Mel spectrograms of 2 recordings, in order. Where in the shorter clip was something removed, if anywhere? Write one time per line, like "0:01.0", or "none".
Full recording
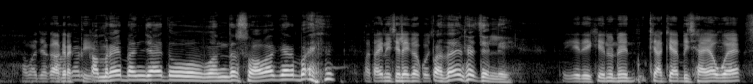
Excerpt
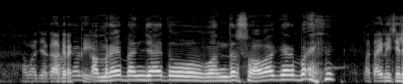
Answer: none

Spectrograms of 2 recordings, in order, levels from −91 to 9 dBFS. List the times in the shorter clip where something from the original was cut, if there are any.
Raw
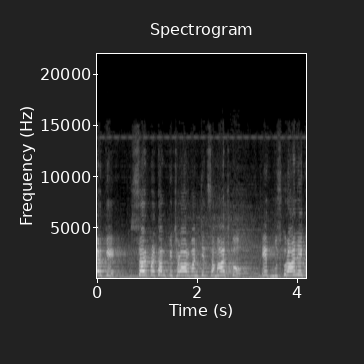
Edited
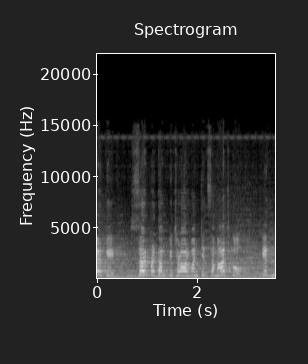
none

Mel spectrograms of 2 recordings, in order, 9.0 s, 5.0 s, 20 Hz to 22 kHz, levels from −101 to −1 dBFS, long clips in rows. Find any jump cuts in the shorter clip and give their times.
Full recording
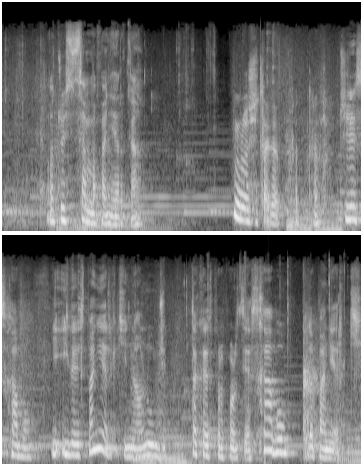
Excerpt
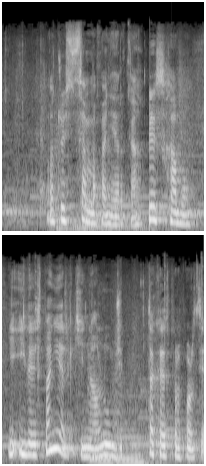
0:01.8

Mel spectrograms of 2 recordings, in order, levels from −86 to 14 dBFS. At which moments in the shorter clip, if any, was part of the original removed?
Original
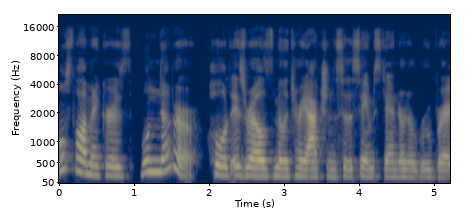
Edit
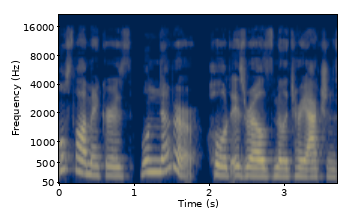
none

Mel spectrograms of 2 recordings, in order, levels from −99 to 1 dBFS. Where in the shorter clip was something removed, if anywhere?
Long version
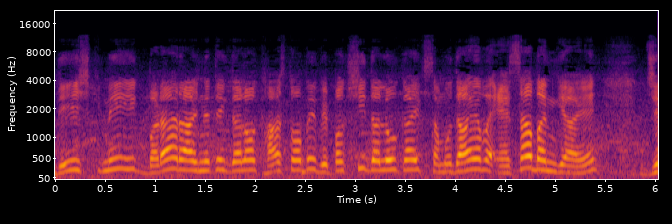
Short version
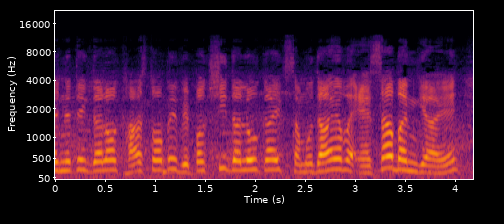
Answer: none

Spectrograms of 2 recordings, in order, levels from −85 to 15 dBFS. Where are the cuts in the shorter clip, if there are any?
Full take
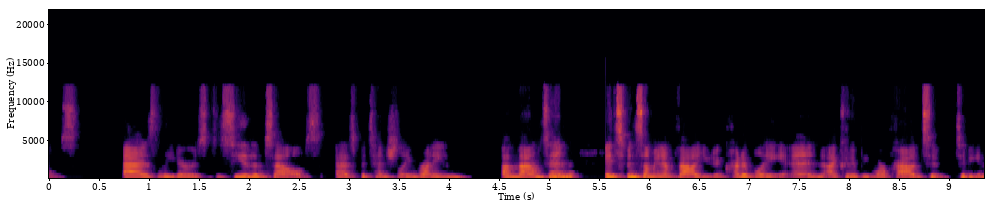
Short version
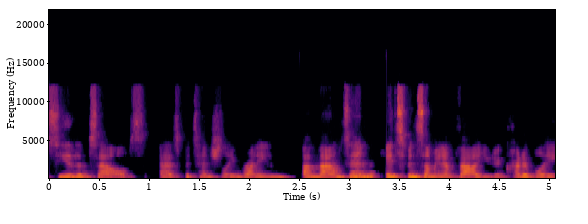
0:02.4
0:03.3

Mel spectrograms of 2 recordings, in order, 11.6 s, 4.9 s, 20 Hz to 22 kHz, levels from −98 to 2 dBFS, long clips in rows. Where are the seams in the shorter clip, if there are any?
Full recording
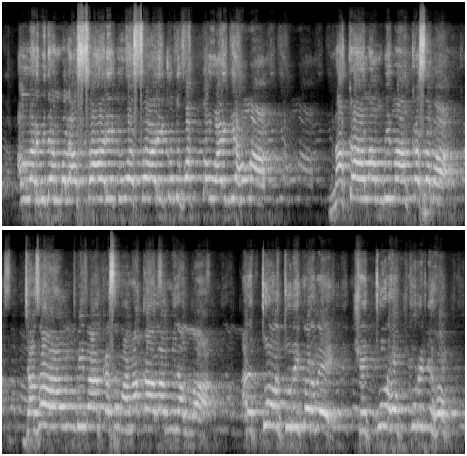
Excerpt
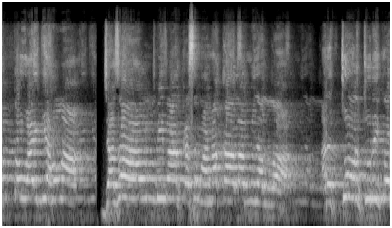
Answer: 0:01.1

